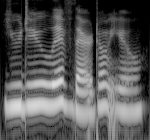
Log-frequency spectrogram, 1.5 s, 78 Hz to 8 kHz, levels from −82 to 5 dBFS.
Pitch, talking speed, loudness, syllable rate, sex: 225 Hz, 240 wpm, -15 LUFS, 5.0 syllables/s, female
